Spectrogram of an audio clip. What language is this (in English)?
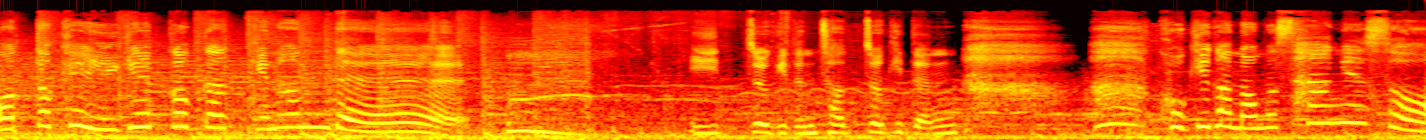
Korean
